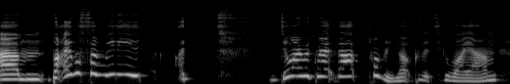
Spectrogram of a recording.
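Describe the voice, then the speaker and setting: Speaking in a London accent, a woman projects a raised voice with a bright, sharp tone, very wide pitch swings and a fairly quick pace. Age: 40s. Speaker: beauty journalist and broadcaster. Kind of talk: casual chat. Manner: animated.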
